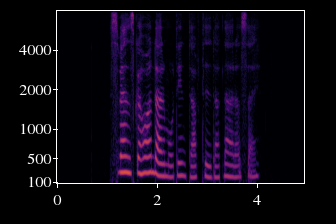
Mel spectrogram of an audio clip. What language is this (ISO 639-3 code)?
swe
